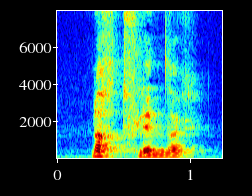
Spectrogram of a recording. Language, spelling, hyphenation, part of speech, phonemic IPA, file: Dutch, nachtvlinder, nacht‧vlin‧der, noun, /ˈnɑxtˌflɪn.dər/, Nl-nachtvlinder.ogg
- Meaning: nocturnal moth (nocturnal insect of the order Lepidoptera)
